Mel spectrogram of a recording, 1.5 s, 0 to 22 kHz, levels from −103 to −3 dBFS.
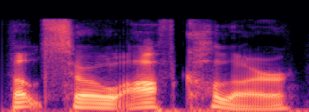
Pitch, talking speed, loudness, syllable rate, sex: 100 Hz, 155 wpm, -18 LUFS, 3.4 syllables/s, male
